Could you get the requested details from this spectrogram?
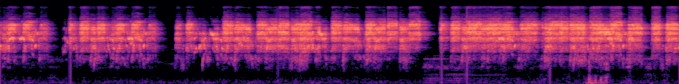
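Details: Budgerigars, Australian parakeets, singing to stimulate breeding: dense, buzzy chattering warble in long continuous bursts, with short silent gaps near one and two seconds.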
